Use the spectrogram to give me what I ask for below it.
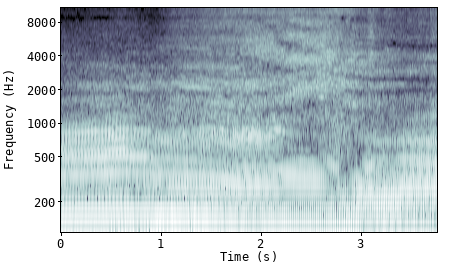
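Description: Supermoto motorcycle engine revving in Germany without its dB killer, a loud, continuous, harmonic engine roar that holds steady, dips briefly in pitch near the end, then climbs again.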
